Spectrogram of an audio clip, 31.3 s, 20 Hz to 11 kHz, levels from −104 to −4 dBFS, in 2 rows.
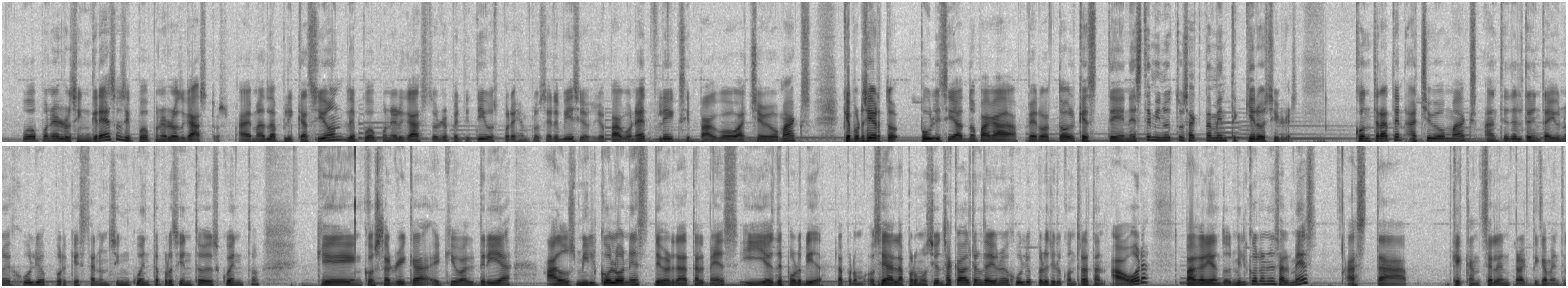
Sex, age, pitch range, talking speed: male, 20-39, 130-165 Hz, 195 wpm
